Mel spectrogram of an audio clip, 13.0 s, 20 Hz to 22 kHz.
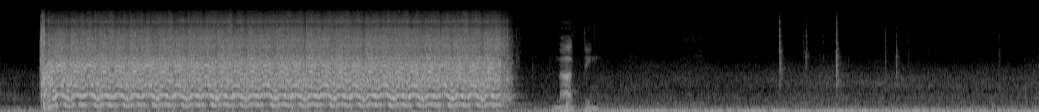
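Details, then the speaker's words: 1976 Ford Courier: cranks steadily about six seconds with an even slow beat and no catch, after timing adjustment; compression heard and spark confirmed at the plug, but no carburetor fitted, so no fuel supply. "getting sparked to the spark plug it's just not wanting to fire off I mean it don't help that I don't have a car breaker on here"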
